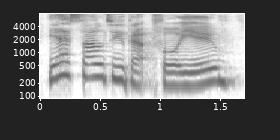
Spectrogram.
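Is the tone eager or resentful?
eager. It sounds warm and eager to help.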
